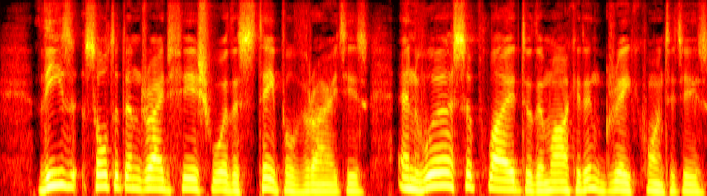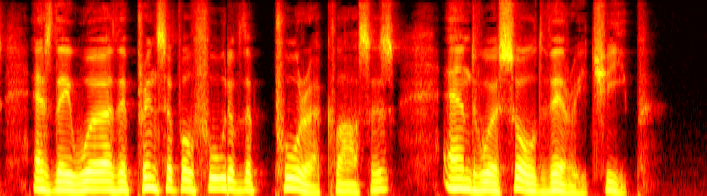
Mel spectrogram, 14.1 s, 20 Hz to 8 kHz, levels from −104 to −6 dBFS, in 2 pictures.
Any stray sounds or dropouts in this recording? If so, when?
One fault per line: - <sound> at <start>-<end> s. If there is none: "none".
none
